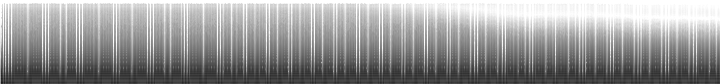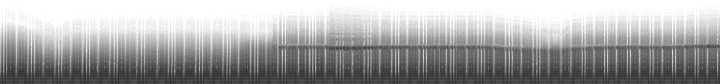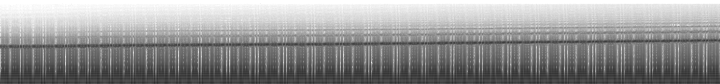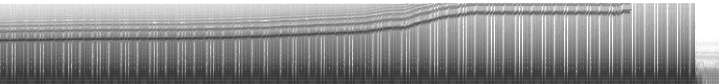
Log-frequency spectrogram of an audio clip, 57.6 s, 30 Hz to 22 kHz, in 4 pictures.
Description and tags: DIY SYNTH DEMO 1
Some clips of my diy analog synth on the build
adsr, analog, components, discrete, electronic, envelope, hardware, homemade, music, synthesizer, vca, vcf, vco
